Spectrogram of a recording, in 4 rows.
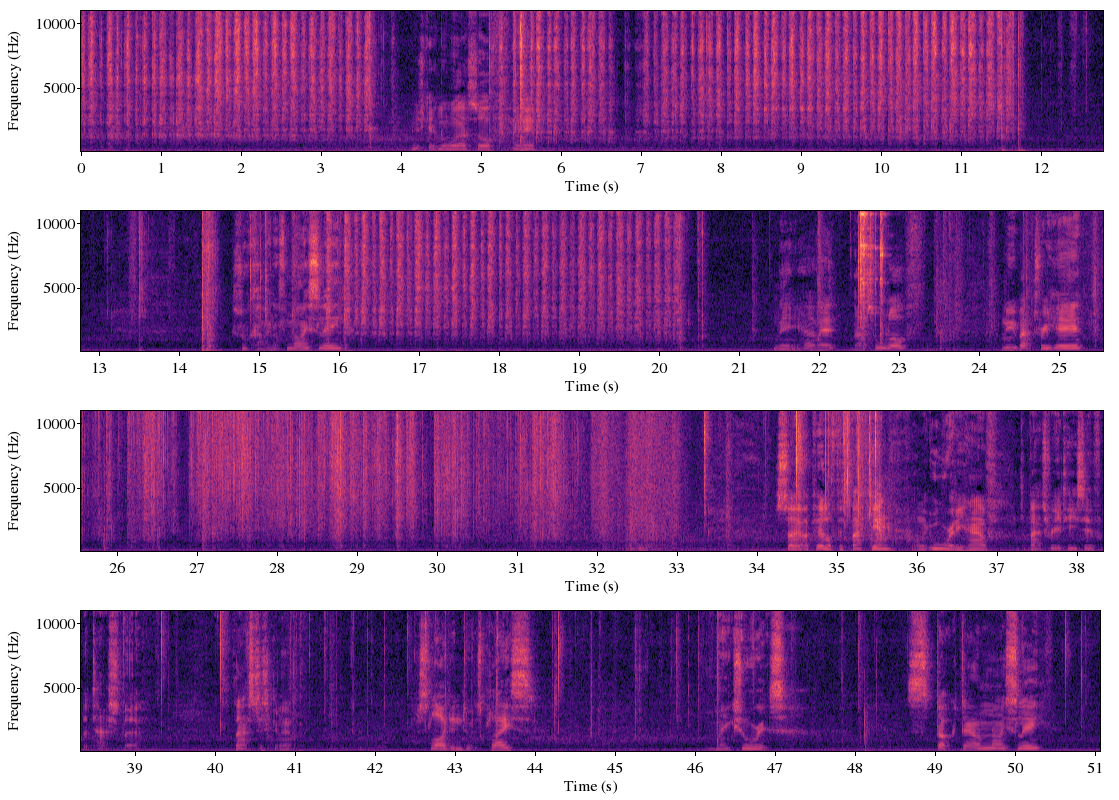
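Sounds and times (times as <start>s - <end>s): plastic packaging crinkling: 25.2s - 33.2s, 34.5s - 35.6s.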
